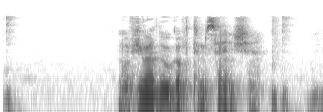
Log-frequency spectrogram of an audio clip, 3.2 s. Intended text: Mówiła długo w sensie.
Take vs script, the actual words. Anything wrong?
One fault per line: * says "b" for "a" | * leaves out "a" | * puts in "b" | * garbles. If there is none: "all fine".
* puts in "tym"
